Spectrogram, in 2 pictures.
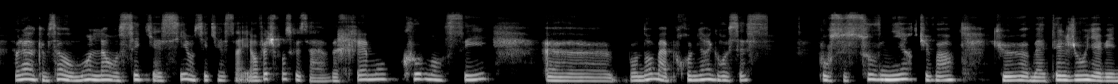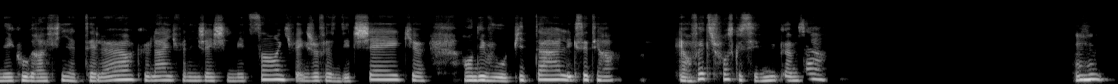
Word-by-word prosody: voilà, 230 +1 +3
comme 185 -4 -3
ça 230 +4 +1
au 180 - 0
moins 205 +5 +2
là, 210 0 +4
on 180 - -2
sait 180 +5 0
qu'il 215 - -6
y - - -2
a - - -3
si, 235 +7 -2
on 210 - +2
sait 195 -1 -3
qu'il 195 -1 -6
y - - -8
a - - -11
ça» - - -5
et - - -5
en 175 - -1
fait, 250 - 0
je 240 - +10
pense 245 0 -4
que 205 - -1
ça 150 -6 -8
a 145 - -10
vraiment 225 +7 -2
commencé, 225 0 -1 0.6
heu, 165 -1 -3
pendant 185 +7 +1
ma 200 -7 +1
première - - -18 0.4
1re - - +3
grossesse 195 0 -4 0.5
pour 200 -3 0
se 180 -1 -2
souvenir, 220 +4 +4
tu 200 - -1
vois? 195 +2 0 0.5
Que, 185 +1 +3
bah, 170 -1 0
tel 200 +3 +4
jour, 205 +2 +5
il 205 - +6
y - - +4
avait 170 -1 +1
une 165 +1 -2
échographie 170 +1 -1
à 165 - -4
telle 170 0 -3
heure, 210 +4 +2
que 210 -3 -5
là, 190 +1 -2
il 195 - -2
fallait 180 -3 -7
que - - -4
j'aille 175 -1 -1
chez 175 -1 +2
le - - -8
médecin, 180 +8 -1
qu'il 215 +1 -3
fallait - - -4
que - - -2
je 175 - 0
fasse 165 -3 -5
des 150 +1 -5
checks, 215 +4 +4
heu, 180 -2 -2 0.4
rendez-vous 185 -3 +3
hôpital 200 +6 +1
et 185 - +1
cetera 195 -2 -1 0.7
et - - +4
en 160 - -2
fait, 250 +5 +1
je - - 0
pense 235 0 0
que 205 - -3
c'est 190 -3 -3
venu 180 +3 0
comme 180 -1 -3
ça. 230 +2 -3 2.4
Mmh 215 +3 +6
mh. 230 -2 +1
195 Hz, 225 wpm, -23 LUFS, 175-215 Hz, 2.4 s, je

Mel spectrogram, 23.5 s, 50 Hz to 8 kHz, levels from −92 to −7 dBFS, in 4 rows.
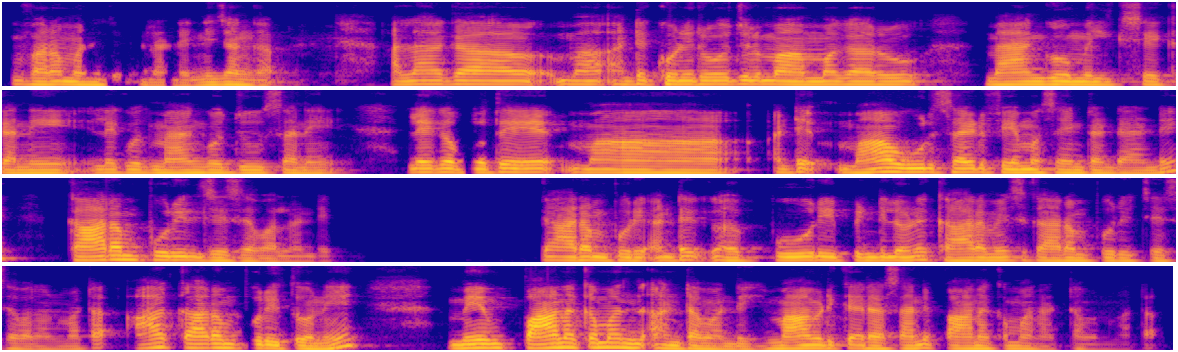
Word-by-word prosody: వరమని 110 -2 +1
చెప్పిరండి 90 -2 -11
నిజంగా. 100 -4 -1 0.6
అలాగా 125 +1 0 0.5
మా 115 - -1
అంటే, 120 +2 -2
కొన్ని 120 -1 +3
రోజులు 120 +1 0
మా 115 - +5
అమ్మగారు 110 0 +1 0.5
మ్యాంగో 110 +1 +3
మిల్క్‌షేక్ 105 0 -4
అని, 100 0 0 0.3
లేకపోతే 110 -1 -2
మ్యాంగో 100 +1 0
జ్యూస్ 105 0 -3
అని, 95 0 -4 0.5
లేకపోతే 120 0 +2 0.4
మా 115 - +1 0.8
అంటే, 115 - -2 0.2
మా 115 +5 +4 0.2
ఊరి 125 -1 +1
సైడు 120 -1 +2
ఫేమసేంటంటే 105 -4 0
అండి, 95 - -4 0.4
కారం 140 +4 +5
పూరీలు 125 -3 +1
చేసేవాళ్ళండి. 90 -5 -6 1.1
కారం 120 0 +2
పూరి 110 -1 0
అంటే, 115 +3 -1 0.2
అహ్, 110 - 0
పూరి 120 +1 +2
పిండిలోనే 115 +2 +1
కారమేసి, 110 +2 0
కారం 105 0 0
పూరి 105 -2 -4
చేసేవాళ్ళన్నమాట. 95 -2 -8 0.3
ఆ - - +5 0.2
కారం 140 0 +4
పూరితోనే 110 -4 +1 0.6
మేం 140 +1 +5 0.2
పానకమని 150 +1 +6
అంటామండి, 95 -5 0 0.2
మామిడికాయ 115 +1 +3
రసాన్ని 110 +4 -1
పానకం 105 0 0
అనంటామన్నమాట. 85 -1 -16
110 Hz, 125 wpm, -21 LUFS, 100-120 Hz, 1.1 s, పానకమని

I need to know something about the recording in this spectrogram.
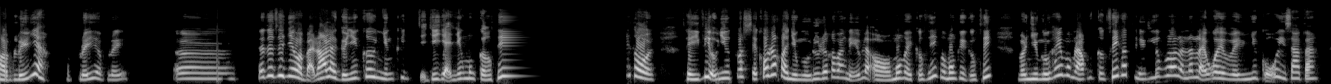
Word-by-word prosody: hợp 215 -2 +3
lý 220 0 +2
nhỉ? - - +3 0.3
Hợp 210 +1 -22
lý, 220 +5 +1
hợp 270 -6 -6
lý, 215 +3 -6 0.4
ơ, 255 - -5 0.8
thế 320 - 0
thế 400 - +3
thế 410 - +7
nhưng 370 - +4
mà 320 - +6
bạn - - +1
nói 315 - +7
là, 345 - +5
kiểu 225 - +2
như, 280 - 0
cứ 360 - +2
những 255 -6 -2
cái 310 +4 -12
chỉ - - -8
chỉ 245 - +1
dạy - - +2
những 265 +2 -1
môn 280 - -2
cần 220 -3 0
thiết 390 +2 0 1.0
thiết - - -9
thôi, 305 -9 +6 0.3
thì 235 -1 +3
ví 175 - +6
dụ - - +5
như 280 +5 0
có 360 +6 -3
sẽ 265 -8 -2
có 380 - +2
rất 455 0 +3
là 305 - +6
nhiều 235 -4 +1
người 210 -1 -3
đưa 250 - -2
ra 290 - +1
cái 330 - -3
quan 305 -3 -2
điểm 215 0 -4
là - - +1
ồ, 205 -2 +1
môn 275 +6 +1
này 250 - 0
cần 225 0 -6
thiết 365 +9 -1
và 300 - -1
môn 275 0 +2
kia 265 - -3
cần 215 +1 -6
thiết, 360 +5 +1 0.2
và 225 - +1
nhiều 245 +1 +2
người 240 0 +3
thấy 425 +7 0
môn 410 - -2
nào 235 - +5
cũng 310 - -16
cần 260 -3 -7
thiết 380 +4 +3
hết 445 - +1
thì 250 - -4
lúc 360 +2 -6
đó 410 +1 +3
là 355 - -1
nó 315 +1 -2
lại - - +3
quay 285 -2 +2
về 225 -2 -1
như 255 +4 -4
cũ 475 -1 -3
thì 305 - -3
sao 280 +1 +1
ta? 275 - -2
275 Hz, 360 wpm, -19 LUFS, 235-345 Hz, 1.0 s, thế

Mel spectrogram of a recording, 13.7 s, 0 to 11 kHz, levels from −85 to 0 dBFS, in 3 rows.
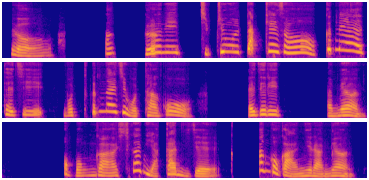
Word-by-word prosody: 요. 165 -1 -1 0.6
아 285 +1 -3 0.4
그러니 355 +5 +3 0.2
집중을 390 -1 +2
딱 - - +4
해서 340 - +4
끝내야 - - +3
되지 115 - -1 0.2
못 185 +2 -4
끝내지 395 -2 +1
못하고 170 - -1 0.7
애들이 225 +2 +3 0.6
자면 155 - +1 0.8
어 - - 0
뭔가 170 -1 -1
시간이 425 - -1
약간 140 +5 +1
이제 140 -3 -1 0.5
끝난 460 -2 0
거가 270 - +4
아니라면 150 0 -1
190 Hz, 200 characters per minute, -21 LUFS, -, 0.8 s, 딱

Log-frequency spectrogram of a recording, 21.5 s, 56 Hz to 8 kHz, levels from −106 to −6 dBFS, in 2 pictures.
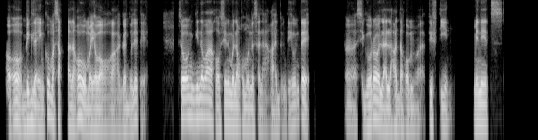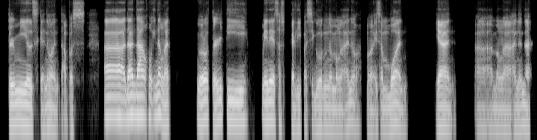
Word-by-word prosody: oo, - - +3
biglain 100 -3 +1
ko - - +2
masaktan 95 -1 -1
ako, 130 +3 +4
umayaw 85 +1 +3
ako 85 0 +1 0.2
kaagad 80 +2 -4
ulit 115 +6 -2
eh. - - -13 0.6
So 120 0 +5
ang 125 -1 -1
ginawa 125 -2 +3
ko, 90 - 0
sinimulan 100 -2 +1
ko 95 - -7
muna 90 -1 -1
sa 80 - -7
lakad 80 0 -8
unti-unti. 100 +6 0 0.8
Ah, 90 -2 -7
siguro 100 +5 +2
lalakad 90 -2 +1
ako - - -3 0.2
mga 85 - -11 0.2
15 90 -3 -5 0.5
minutes 100 -1 0 0.8
after 100 0 +2
meals 100 -3 +2
ganon. 90 -2 -3
Tapos, - - -6 0.4
ah, 130 0 +6
dahan-dahan 135 0 +6
kong 130 -2 -3
inangat, 130 -7 +2 0.5
siguro 105 +3 +3
30 110 +1 0 0.3
minutes 105 0 +3
tas - - -5
pagkalipas 90 0 -5
siguro 95 -1 -3
ng 90 - -2
mga 85 0 -4
ano, 105 -2 -6 0.2
mga 85 - -6
1 85 +1 -5
buwan, 100 -5 +1 0.6
yan. 95 -3 +5 0.4
Ah 85 -1 -8
mga 85 0 -5 0.2
ano 90 - -5
na 90 -3 0
95 Hz, 145 wpm, -25 LUFS, 85-110 Hz, 0.8 s, ah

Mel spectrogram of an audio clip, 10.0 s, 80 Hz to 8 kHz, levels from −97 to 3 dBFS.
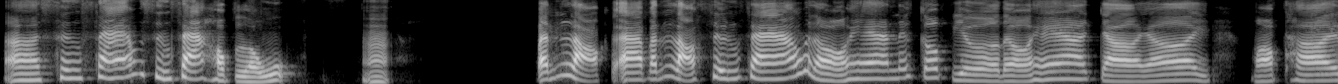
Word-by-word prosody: à, 225 +1 +1
sương 290 +5 -7
sáo, 315 +1 +1 0.2
sương 280 -5 -3
sa 270 0 +5
hột 210 -8 -1
lựu. 185 +7 -1 0.5
Ờ. - - -7 1.1
Bánh 275 - +4
lọt, 475 +5 +4
à, 245 0 +5
bánh 260 +5 -3
lọt - - +3
xương 280 -3 -4
sáo 270 +4 +4
đồ 210 -2 +3
ha, 275 +2 -1
nước 305 +5 -12
cốt 310 0 -4
dừa 205 -3 -3
đồ 190 -1 -1
ha. 260 +5 -1
Trời 185 -2 +1
ơi, 215 +1 -1 0.3
một 190 +1 -1
thời 210 -1 0
245 Hz, 155 wpm, -24 LUFS, 205-285 Hz, 1.1 s, sa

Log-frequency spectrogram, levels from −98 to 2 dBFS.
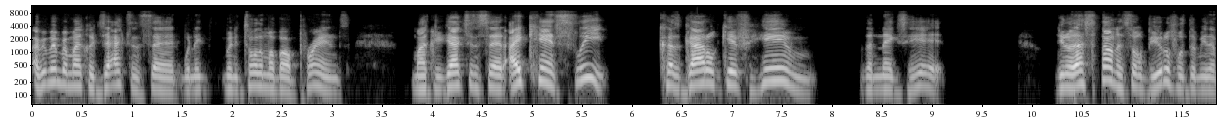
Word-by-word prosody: I - - +3
remember 190 0 0
Michael 165 -3 -1
Jackson 160 0 -2
said 125 +3 -3
when 135 0 -9
he 140 - -5 0.2
when 140 -1 -6
he - - -11
told 165 +7 -3
him 155 - -4
about 125 -6 0
Prince, 145 -8 -5 0.7
Michael 145 -1 -1
Jackson 170 +1 +3
said, 150 +1 +1
"I - - +8
can't 200 -1 +2
sleep 255 +6 -3 0.5
'cause 175 -5 0
God 180 +8 +7
will 190 - +2
give 180 -2 0
him 190 - -1 0.4
the 140 +1 -6
next 135 -3 -5
hit." 155 +5 -6 1.1
You 155 - -1
know, 155 - +5
that 185 +1 +7
sounded 225 -11 +2
so 165 0 -4
beautiful 145 +4 -3
to 145 - -8
me 135 0 -8
that 130 - -4
155 Hz, 180 wpm, -23 LUFS, 135-180 Hz, 1.1 s, I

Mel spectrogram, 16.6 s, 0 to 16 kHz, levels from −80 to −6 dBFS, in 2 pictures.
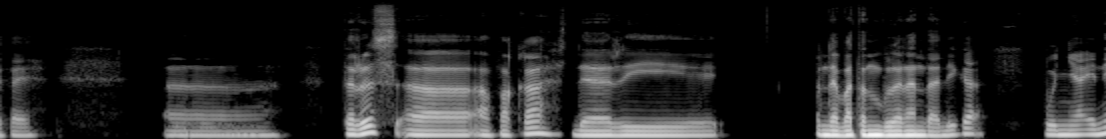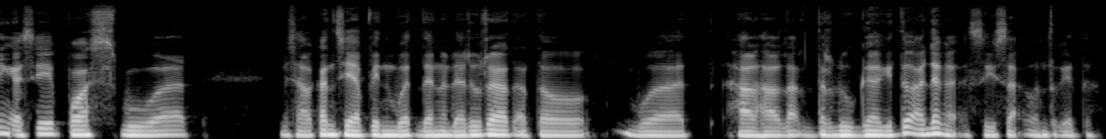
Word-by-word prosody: Kak, 105 +2 -9
ya. 105 +1 -10 1.0
Eee, 105 0 -9 0.6
terus, 155 +7 0
eee, 115 -2 -1
apakah 130 +6 -3
dari 110 -2 -1 1.3
pendapatan 115 0 +5
bulanan 115 0 +5
tadi, 110 +4 -2
Kak, 150 -1 -5 0.4
punya 125 0 -3
ini 140 +1 -1
nggak 115 - 0
sih, 145 +3 0
pos 120 -2 0
buat 115 +1 0 0.7
misalkan 115 +2 +1
siapin 115 -1 +4
buat 115 0 +2
dana 110 0 +2
darurat 115 +3 +3
atau 105 -1 -1 0.2
buat 105 - -2 0.2
hal-hal 105 -1 +1
tak 110 - -1
terduga 110 +1 +2
gitu, 135 +7 +1
ada 145 +4 +4
nggak 120 -4 -2
sisa 110 +2 -4
untuk 110 -2 -4
itu? 105 +1 -8
115 Hz, 120 wpm, -22 LUFS, 110-120 Hz, 1.3 s, pendapatan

